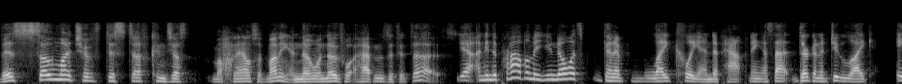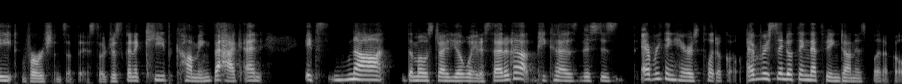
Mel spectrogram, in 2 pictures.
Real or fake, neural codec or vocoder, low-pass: fake; codec, 16 kHz in and 24 kHz out, 0.8 kbps, FocalCodec, streaming, 65536 codes; 7.2 kHz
